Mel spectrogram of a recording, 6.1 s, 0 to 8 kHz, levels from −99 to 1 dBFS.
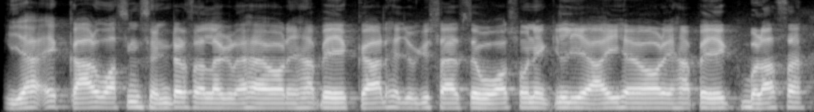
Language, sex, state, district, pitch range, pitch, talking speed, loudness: Hindi, male, Chandigarh, Chandigarh, 125-135 Hz, 130 Hz, 305 wpm, -13 LUFS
